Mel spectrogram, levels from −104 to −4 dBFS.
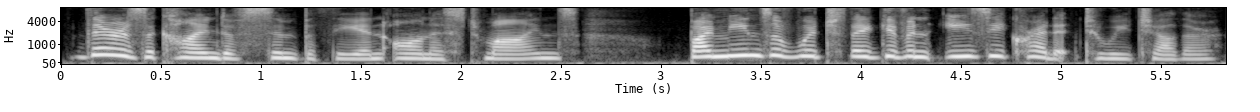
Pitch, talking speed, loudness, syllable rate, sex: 250 Hz, 215 wpm, -19 LUFS, 5.5 syllables/s, female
